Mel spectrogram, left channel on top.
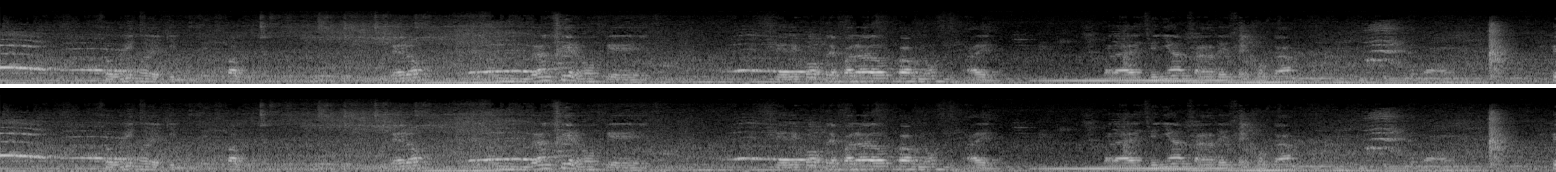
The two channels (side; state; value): both; identical; correlation 1.00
